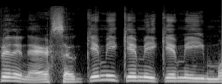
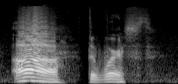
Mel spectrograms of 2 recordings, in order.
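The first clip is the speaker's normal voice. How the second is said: ordinary talk, nothing marked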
